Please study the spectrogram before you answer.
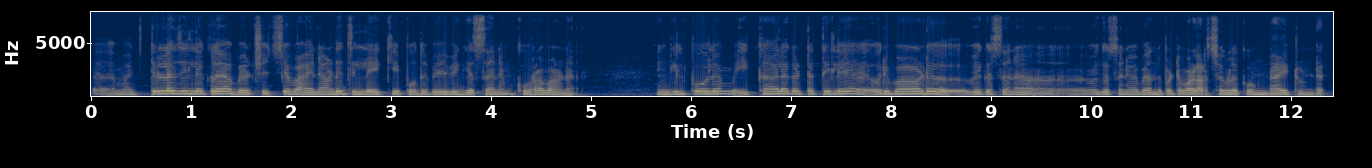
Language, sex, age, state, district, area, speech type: Malayalam, female, 45-60, Kerala, Wayanad, rural, spontaneous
